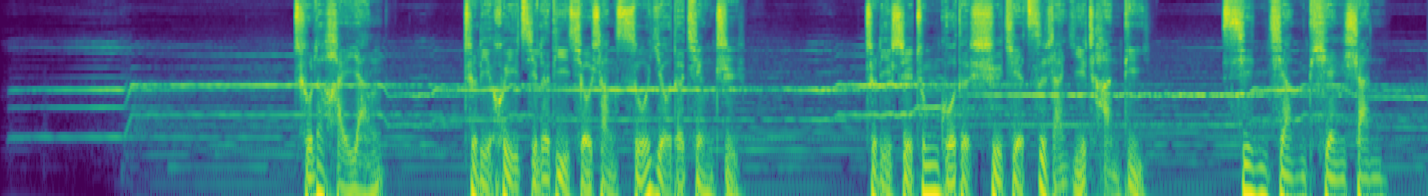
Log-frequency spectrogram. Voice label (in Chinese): 纪录片新疆天山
